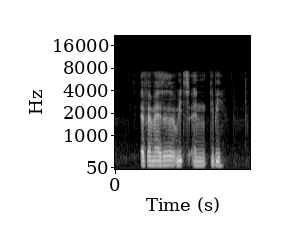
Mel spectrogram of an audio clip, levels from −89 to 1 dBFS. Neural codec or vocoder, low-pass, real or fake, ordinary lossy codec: none; 7.2 kHz; real; none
